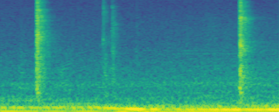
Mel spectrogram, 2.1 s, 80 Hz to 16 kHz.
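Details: 1990 Yamaha XV1100 Virago, abandoned, new 8-gauge starter cable fitted: a few sharp single clicks over a steady low hum, no cranking; starter click, no crank, cause unconfirmed.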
